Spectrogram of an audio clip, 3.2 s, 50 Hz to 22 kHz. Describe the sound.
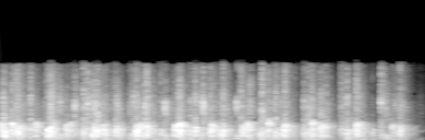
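Applause from a small studio audience in Studio 4A greeting a band: a dense, steady patter of many hands clapping that carries on evenly from start to end, with no talk over it.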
